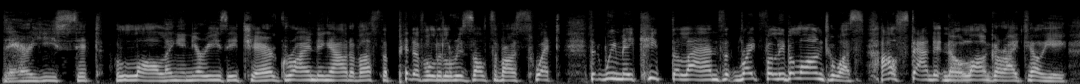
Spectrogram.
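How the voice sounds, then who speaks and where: A reader voicing a defiant male tenant farmer of about thirty who speaks harshly and shouts in anger. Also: mid-range voice, animated, moderate pace, few pauses, no room sound, voice pushed up, close to an everyday voice. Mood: furious. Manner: shouting, harsh and rough-spoken.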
